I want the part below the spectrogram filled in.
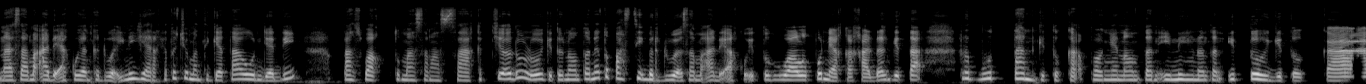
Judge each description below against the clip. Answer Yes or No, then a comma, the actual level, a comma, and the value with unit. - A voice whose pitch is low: No, high, 210 Hz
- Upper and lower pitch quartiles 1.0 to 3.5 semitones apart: Yes, average, 3.0 semitones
